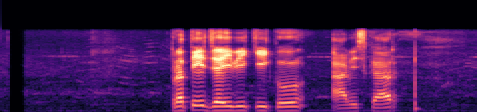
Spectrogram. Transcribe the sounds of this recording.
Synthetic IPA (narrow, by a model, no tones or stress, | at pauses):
prʌt̪id͡zʌjbikiko | a̰biskar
